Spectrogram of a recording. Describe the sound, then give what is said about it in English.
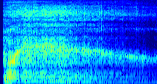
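A voice makes a loud, breathy explosion sound with the mouth: a sudden burst that rumbles and hisses, then slowly fades over about a second and a half. “May I do an explosion like this?”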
